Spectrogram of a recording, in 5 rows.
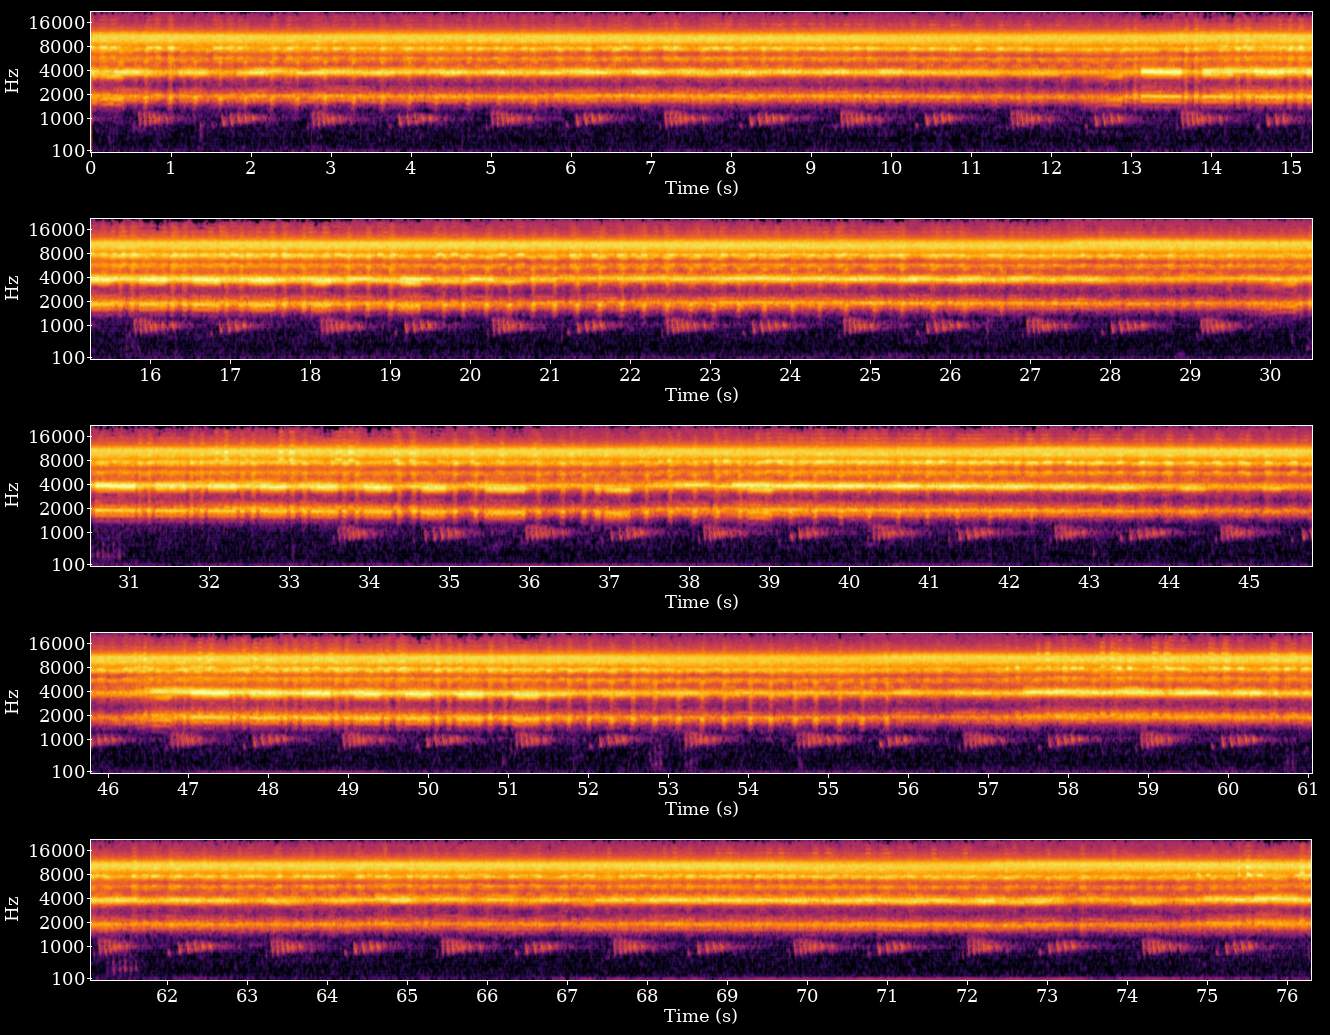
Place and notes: In the woods, Bird sounds, Cicada sounds
Zoom H2n MS+XY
